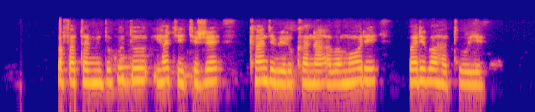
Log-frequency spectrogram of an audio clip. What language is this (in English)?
Kinyarwanda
